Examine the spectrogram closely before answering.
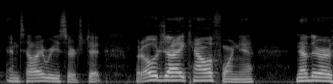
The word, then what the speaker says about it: Ojai: It's either Ojai or Ojai, California. It's Ojai. If you're from there and you listen, I apologize. I've never even heard of it until I researched it. But Ojai, California.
